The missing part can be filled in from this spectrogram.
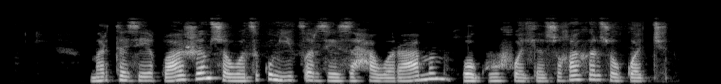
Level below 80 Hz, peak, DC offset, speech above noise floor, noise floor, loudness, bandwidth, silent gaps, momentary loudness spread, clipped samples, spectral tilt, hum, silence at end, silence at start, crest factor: -68 dBFS; 0 dBFS; under 0.1%; 45 dB; -63 dBFS; -18 LUFS; 9.4 kHz; none; 7 LU; under 0.1%; -5 dB/octave; none; 0.55 s; 0.9 s; 18 dB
